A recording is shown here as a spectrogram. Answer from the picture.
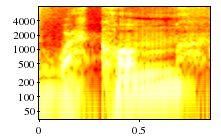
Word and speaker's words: Wacom: website or Wacom website I don't know how they pronounce in the US in English it's Wacom in the UK that's how we pronounce it um I hope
